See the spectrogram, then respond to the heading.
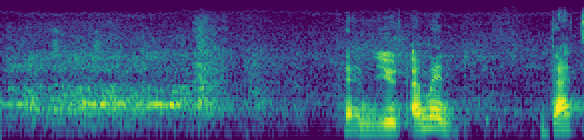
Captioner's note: audience laughing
